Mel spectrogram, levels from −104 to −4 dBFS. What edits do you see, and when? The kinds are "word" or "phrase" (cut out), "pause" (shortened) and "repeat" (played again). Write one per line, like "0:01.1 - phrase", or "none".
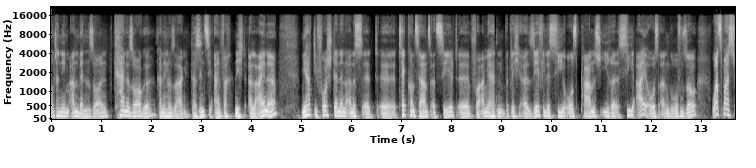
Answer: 0:01.2 - pause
